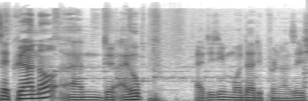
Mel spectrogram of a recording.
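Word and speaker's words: Equiano: it's called Google aquano how do you pronounce it it's aquano and I hope I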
